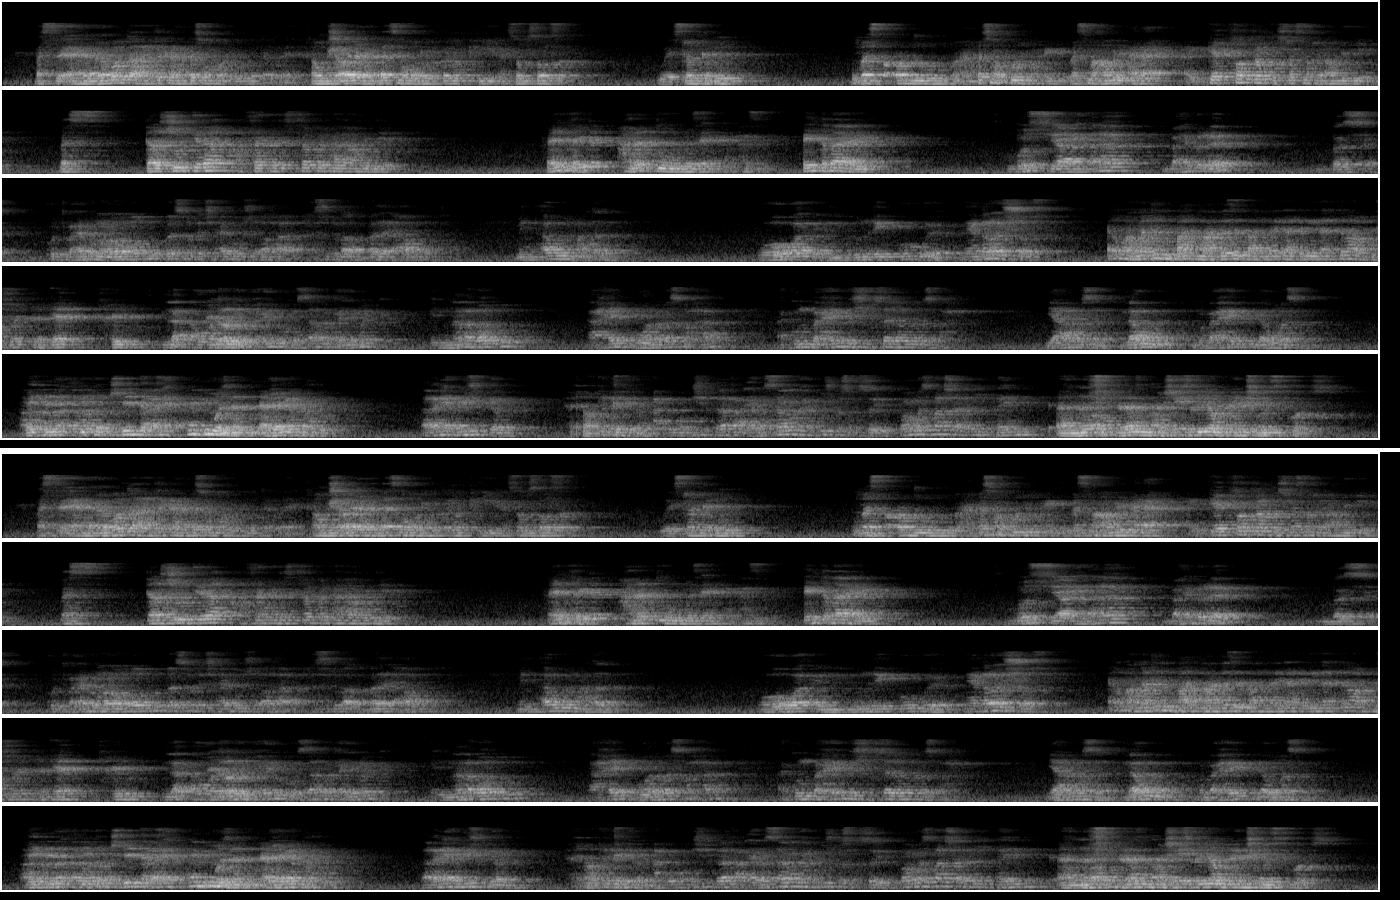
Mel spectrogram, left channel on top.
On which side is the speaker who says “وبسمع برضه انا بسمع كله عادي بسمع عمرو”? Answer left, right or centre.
Left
